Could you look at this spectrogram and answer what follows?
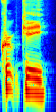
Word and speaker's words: Kripke: And additionally, the creator of The Boys, Eric Kripke, or at least I'm pretty sure that's how you say it, has made a few statements on The Boys recently.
